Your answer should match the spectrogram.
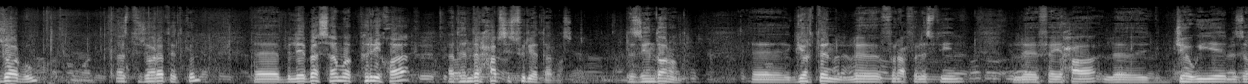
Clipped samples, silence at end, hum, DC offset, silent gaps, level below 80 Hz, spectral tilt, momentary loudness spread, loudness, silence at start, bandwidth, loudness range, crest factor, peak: under 0.1%; 0 s; none; under 0.1%; none; -52 dBFS; -4.5 dB/octave; 15 LU; -18 LUFS; 0 s; 16.5 kHz; 3 LU; 14 dB; -4 dBFS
